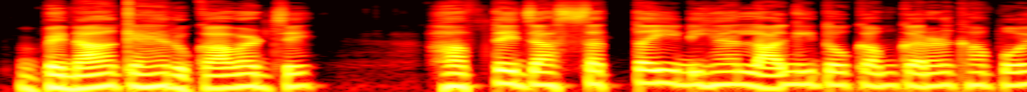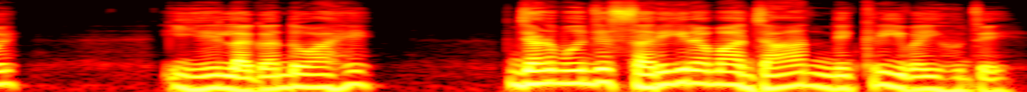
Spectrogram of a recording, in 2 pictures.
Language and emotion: Sindhi, sad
